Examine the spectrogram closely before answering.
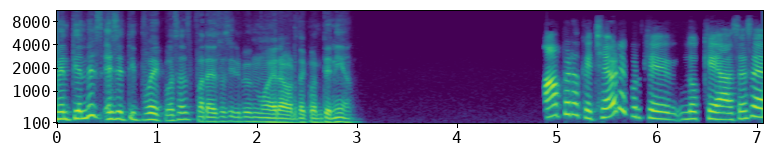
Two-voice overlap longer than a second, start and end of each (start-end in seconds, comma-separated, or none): none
